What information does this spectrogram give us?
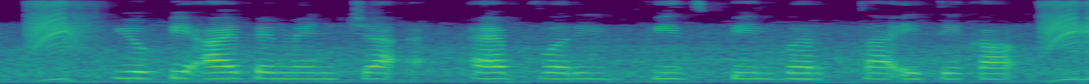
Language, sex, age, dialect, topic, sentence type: Marathi, female, 18-24, Standard Marathi, banking, question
